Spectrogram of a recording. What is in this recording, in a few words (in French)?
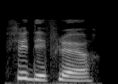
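"fée des fleurs", French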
